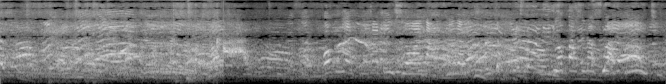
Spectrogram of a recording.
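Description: A crowd of children and adults chattering and talking over one another, with many overlapping high-pitched children's voices.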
